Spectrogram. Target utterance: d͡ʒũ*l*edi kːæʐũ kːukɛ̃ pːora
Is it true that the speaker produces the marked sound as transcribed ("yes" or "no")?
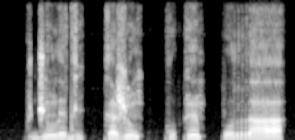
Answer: yes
